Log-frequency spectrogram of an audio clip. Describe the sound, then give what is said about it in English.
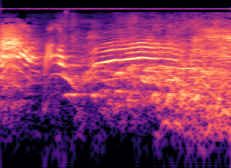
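Several street cats meow and yowl together in loud, high, wavering calls that overlap and bend in pitch, with a faint crowd-like murmur beneath. “Where did you find the cats? I just laid a trail of tuna from the streets, the best congregation I could find at short notice.”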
